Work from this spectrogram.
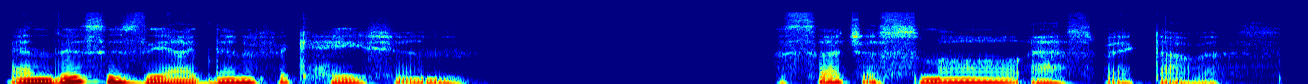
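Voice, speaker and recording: A man guiding a meditation in a gentle, reflective manner, with deliberate short phrases and a soft, husky, gravelly voice. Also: a little high, steady tone, no echo, clean studio sound. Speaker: meditation guide. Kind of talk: guided meditation talk.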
